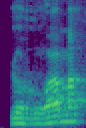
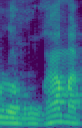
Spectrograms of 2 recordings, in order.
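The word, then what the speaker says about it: Lo-Ruhamah: Lo Ruama o Lo Rujama, como también se puede pronunciar.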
